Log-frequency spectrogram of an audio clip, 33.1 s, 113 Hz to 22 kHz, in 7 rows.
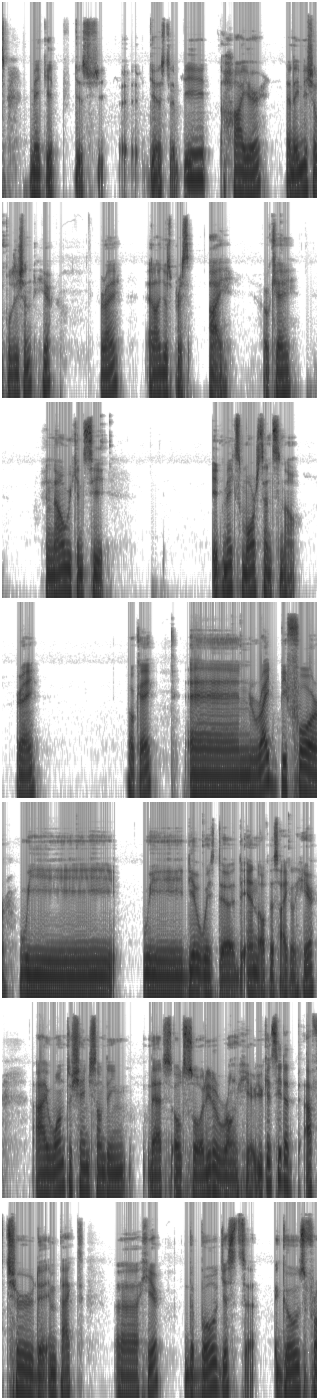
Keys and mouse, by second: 7.0 i, 9.2 space, 10.3 space, 10.9 click, 11.6 space, 16.8 space, 17.7-21.9 drag, 23.2-33.0 drag.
